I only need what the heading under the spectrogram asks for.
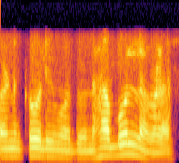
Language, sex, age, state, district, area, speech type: Marathi, male, 30-45, Maharashtra, Sindhudurg, rural, conversation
